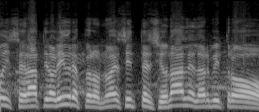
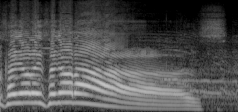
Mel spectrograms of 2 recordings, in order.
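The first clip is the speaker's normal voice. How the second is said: drawn-out announcer call; much slower than usual. Acted. Drawn out after goal call.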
